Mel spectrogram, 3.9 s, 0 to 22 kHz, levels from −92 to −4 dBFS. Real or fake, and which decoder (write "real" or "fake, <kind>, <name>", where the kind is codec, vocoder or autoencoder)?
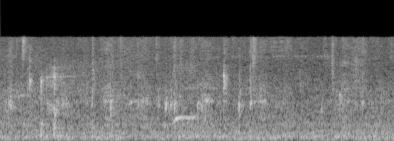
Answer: real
